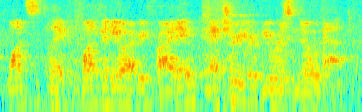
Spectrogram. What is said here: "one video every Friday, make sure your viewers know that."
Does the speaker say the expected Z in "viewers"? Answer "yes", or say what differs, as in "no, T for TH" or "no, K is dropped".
yes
